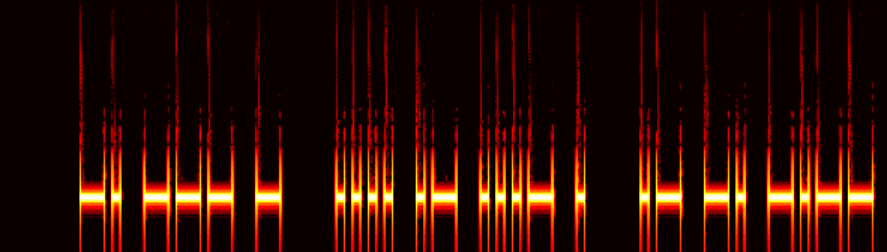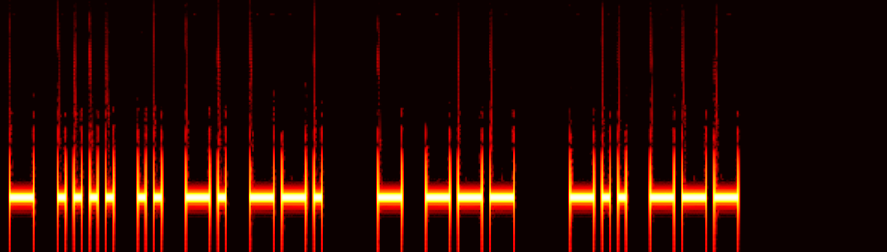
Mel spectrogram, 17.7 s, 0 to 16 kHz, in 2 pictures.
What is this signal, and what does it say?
Morse code, heard as a keyed tone, about 14 wpm, 700 Hz. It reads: NOT HAVE ANYTHING TO DO
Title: Sets of 5 Words Encore 15wpm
